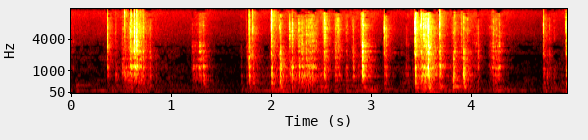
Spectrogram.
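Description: Long nails tap and scratch the glossy surface of a closed, hollow purple plastic tattoo kit case near its latch. Quick, bright, clicky taps mix with scratchy bursts in uneven clusters separated by short pauses, and each sound dies away almost at once with a light hollow plastic tone.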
